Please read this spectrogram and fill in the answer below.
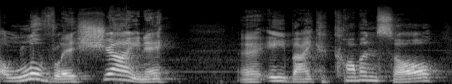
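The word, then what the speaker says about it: Commencal: lovely shiny uh e-bike common Soul or commensal or however you want to pronounce it I pronounce it comments all it's a lovely bike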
